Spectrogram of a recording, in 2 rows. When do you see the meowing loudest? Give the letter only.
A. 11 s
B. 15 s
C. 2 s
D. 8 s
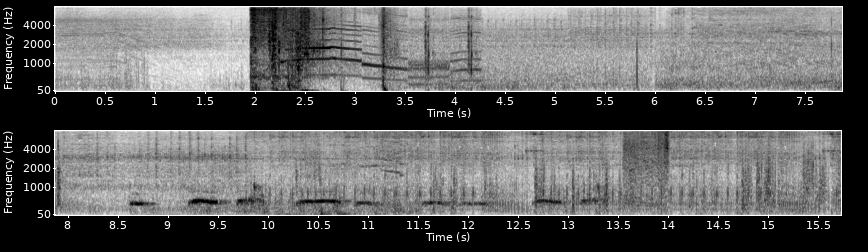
C.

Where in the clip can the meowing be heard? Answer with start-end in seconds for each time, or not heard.
1.9-4.3, 10.2-11.3.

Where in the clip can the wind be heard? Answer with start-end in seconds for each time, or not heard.
0.0-15.7.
